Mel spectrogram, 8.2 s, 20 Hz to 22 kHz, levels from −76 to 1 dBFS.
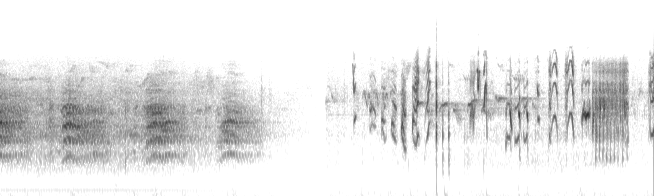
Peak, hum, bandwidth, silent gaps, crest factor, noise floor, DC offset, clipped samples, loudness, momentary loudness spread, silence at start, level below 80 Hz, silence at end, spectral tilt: -2 dBFS; none; 14 kHz; none; 26 dB; -64 dBFS; under 0.1%; under 0.1%; -25 LUFS; 13 LU; 0 s; -80 dBFS; 0 s; 5 dB/octave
